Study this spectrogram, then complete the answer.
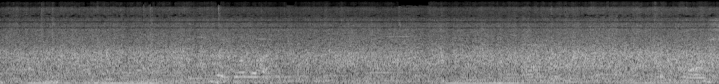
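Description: Steady, dense hiss of rain falling without pause, loud and close throughout, with a faint low rumble underneath.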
